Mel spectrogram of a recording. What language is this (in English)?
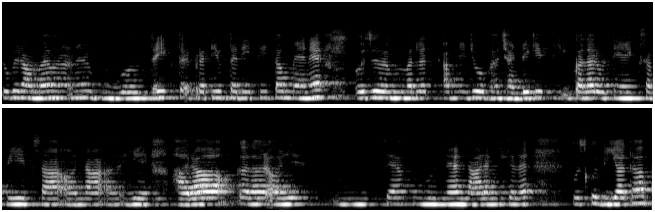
Hindi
